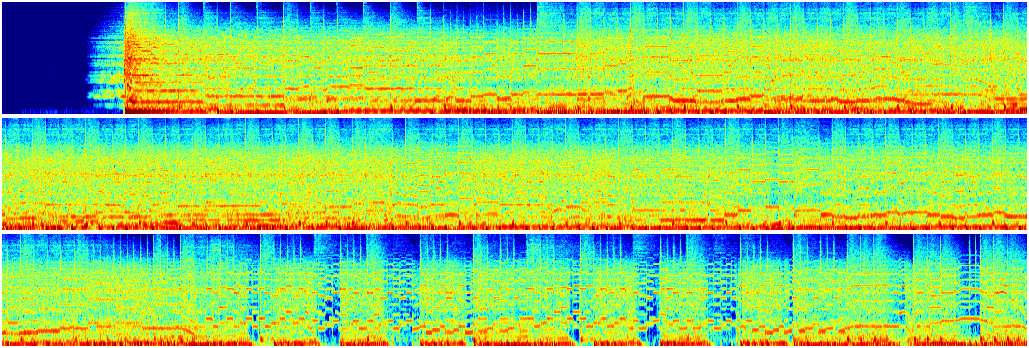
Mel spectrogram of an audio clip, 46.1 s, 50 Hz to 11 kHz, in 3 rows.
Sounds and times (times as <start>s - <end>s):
Electric guitar: 1.3s - 46.1s
Strum: 1.4s - 46.1s.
